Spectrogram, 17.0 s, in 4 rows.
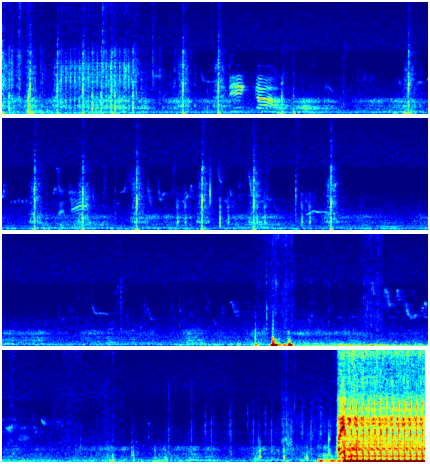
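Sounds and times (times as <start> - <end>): light crackles: 0.0 - 7.7, 9.2 - 17.0
faint bird chirps: 0.0 - 7.8, 9.0 - 15.2
loud thump: 11.1 - 14.2
low rumble: 11.1 - 15.3.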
